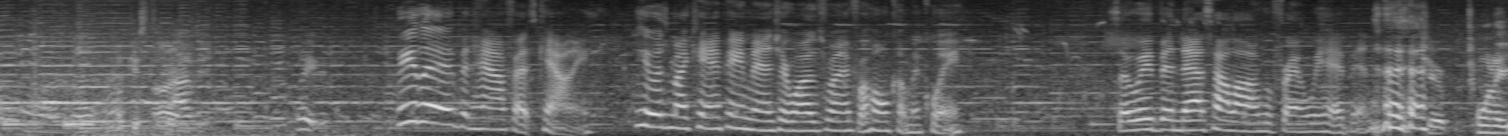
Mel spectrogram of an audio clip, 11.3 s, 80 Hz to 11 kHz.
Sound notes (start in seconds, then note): 2.9 people chattering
